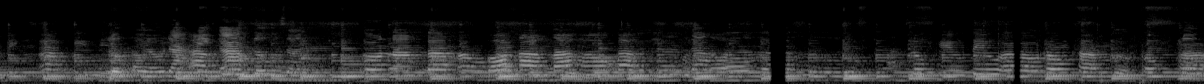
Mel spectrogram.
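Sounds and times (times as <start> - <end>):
plucked lute notes: 0.0 - 12.0
woman singing a chant: 0.0 - 12.0.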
